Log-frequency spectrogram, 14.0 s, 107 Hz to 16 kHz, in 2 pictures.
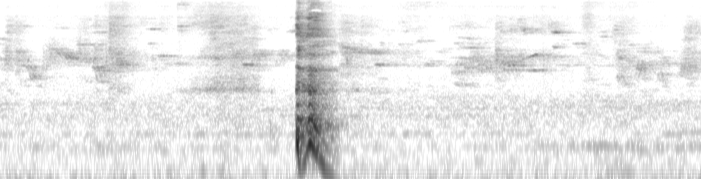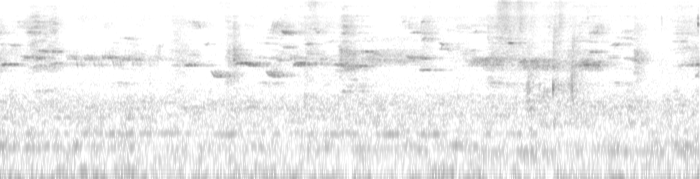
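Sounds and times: birds chirping: 0.0s - 14.0s
man coughing: 3.0s - 3.5s.

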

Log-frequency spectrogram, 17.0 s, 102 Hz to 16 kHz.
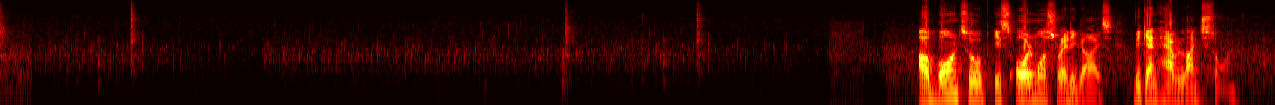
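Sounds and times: soup bubbling at the boil: 0.2s - 12.2s, 16.5s - 17.0s.

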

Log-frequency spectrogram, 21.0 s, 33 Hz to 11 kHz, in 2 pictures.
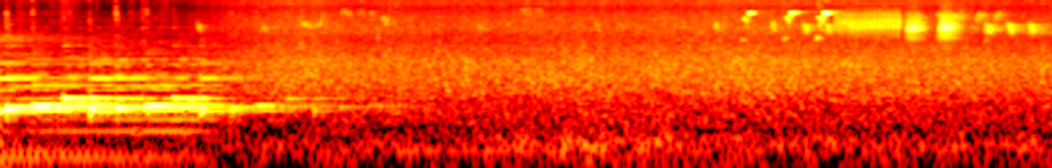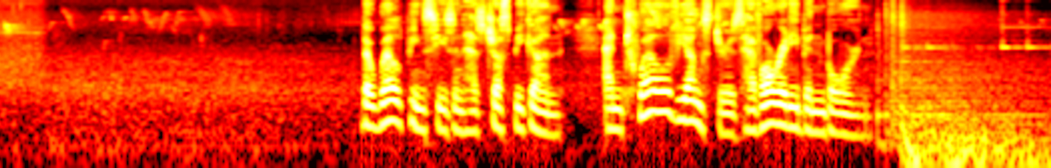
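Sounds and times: small birds chirping: 1.9s - 6.1s, 7.1s - 14.2s, 14.8s - 18.0s
creek rushing over cascade: 2.1s - 10.8s.

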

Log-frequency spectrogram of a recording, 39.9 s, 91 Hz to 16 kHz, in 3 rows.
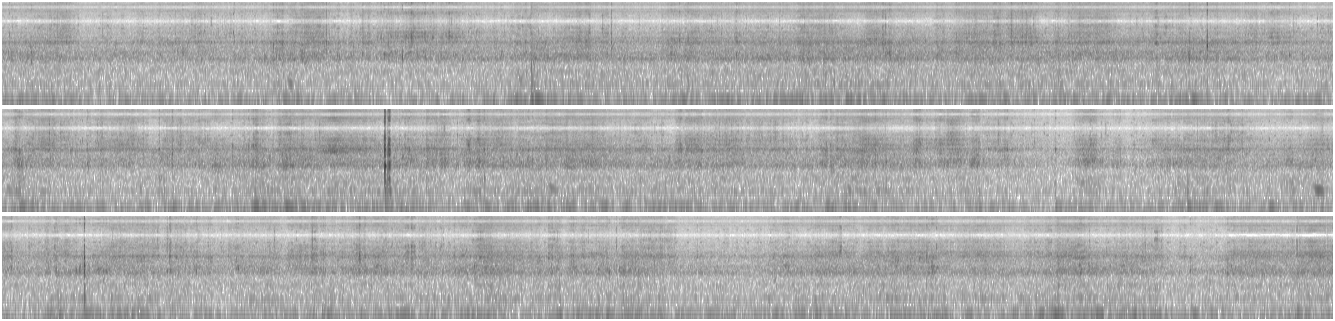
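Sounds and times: paddle strokes splashing: 0.0s - 39.9s
water sloshing along plastic hull: 0.0s - 39.9s.

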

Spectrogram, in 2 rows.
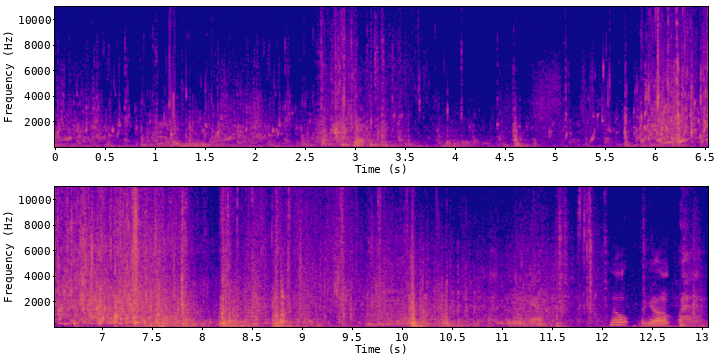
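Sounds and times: fish thrashing and splashing: 0.0s - 4.2s, 5.2s - 10.4s
sharp knocks on boat: 7.4s - 9.2s.

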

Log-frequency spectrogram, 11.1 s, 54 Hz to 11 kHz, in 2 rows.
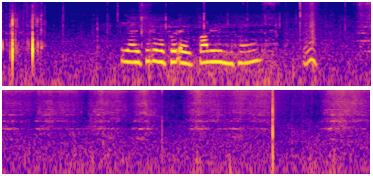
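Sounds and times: butter sizzling in a hot pan: 5.2s - 11.0s.

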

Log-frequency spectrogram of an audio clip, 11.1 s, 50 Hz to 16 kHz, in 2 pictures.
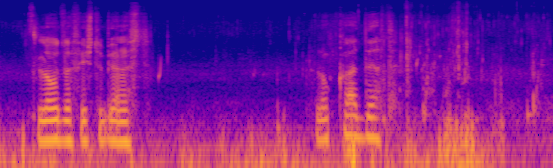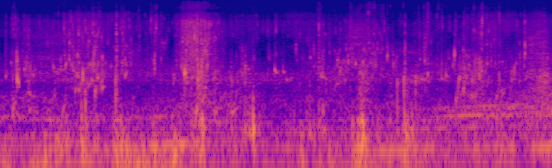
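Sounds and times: water lapping against boat hull: 2.6s - 11.0s.

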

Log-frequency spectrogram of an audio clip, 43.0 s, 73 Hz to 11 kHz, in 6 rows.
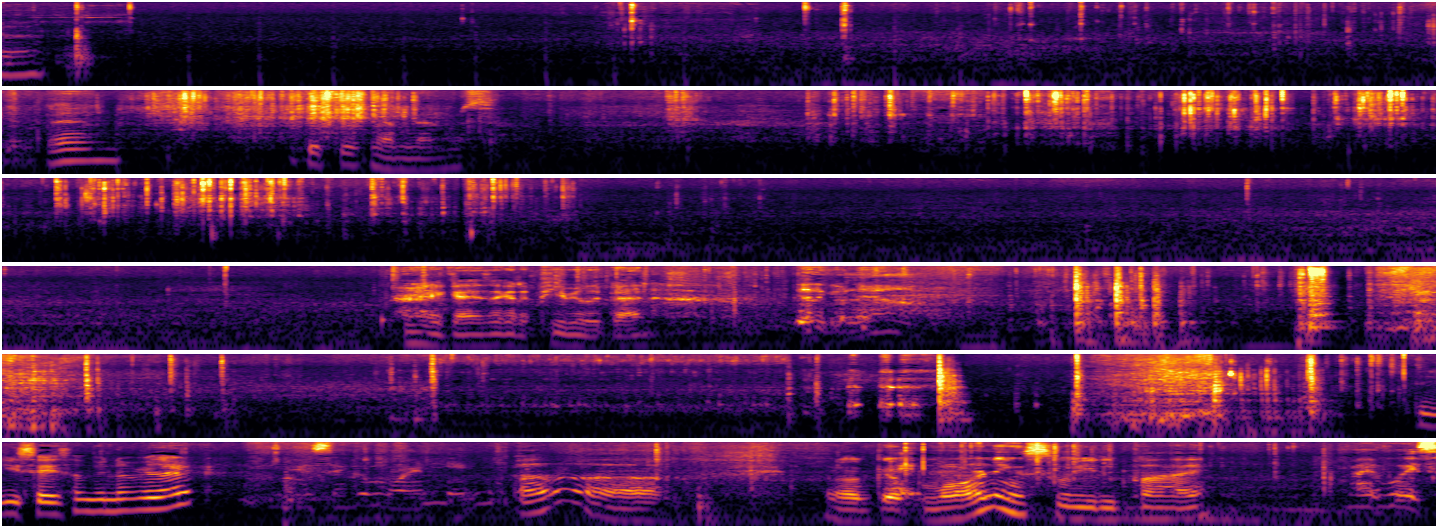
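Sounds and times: pet crunching dry kibble: 4.8s - 17.8s.

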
